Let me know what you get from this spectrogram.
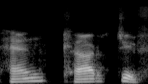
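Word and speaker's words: handkerchief: Hand এইযে শেষে ডি আছে না? হ্যান্ড এইচ এন্ডি উচ্চারণ দরকার নাই। ডি উচ্চারণবাদ। হ্যাংকার চিফ হ্যাংকার ডার্চিফ dirty রুমালটি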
